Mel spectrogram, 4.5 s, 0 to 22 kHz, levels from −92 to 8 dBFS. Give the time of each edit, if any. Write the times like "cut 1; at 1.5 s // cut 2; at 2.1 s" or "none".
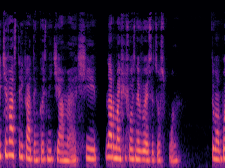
cut 1; at 2.0 s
